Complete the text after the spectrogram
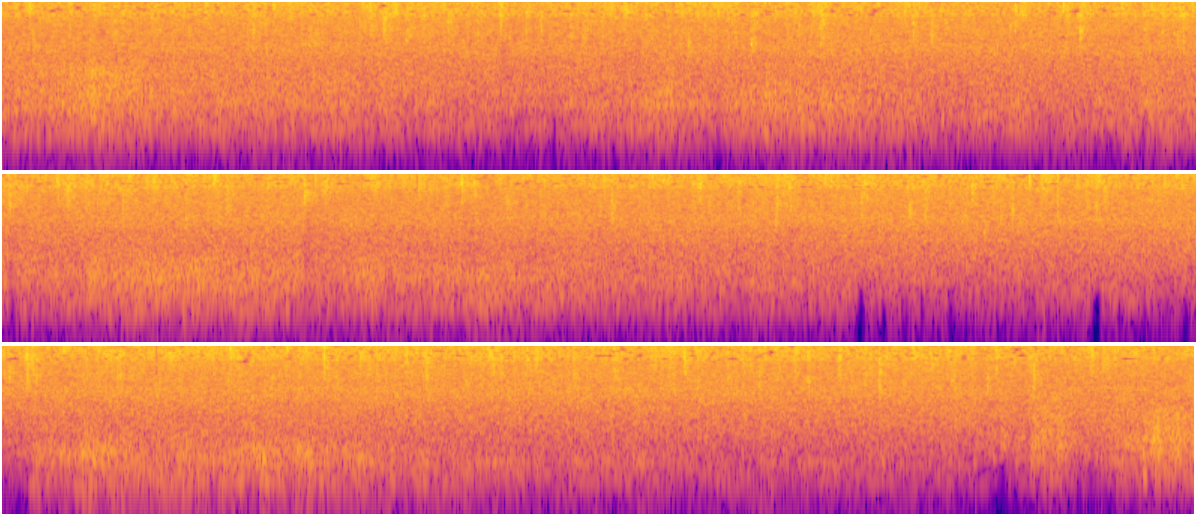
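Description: Raindrops patter and splash on wet paving.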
